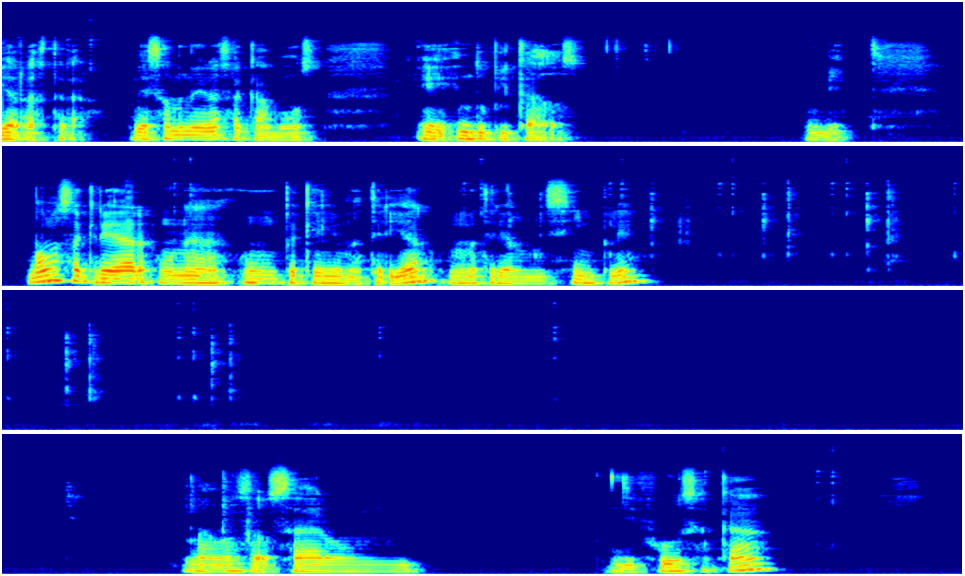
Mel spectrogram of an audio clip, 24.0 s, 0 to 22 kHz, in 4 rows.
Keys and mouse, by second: 0.5 click, 7.2 click, 8.1 Delete, 9.2 Delete, 10.1 Delete, 10.8 Delete, 11.5 Delete, 12.4 Delete, 13.4 Delete, 19.2 shift+a, 22.5 click, 23.1 click.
